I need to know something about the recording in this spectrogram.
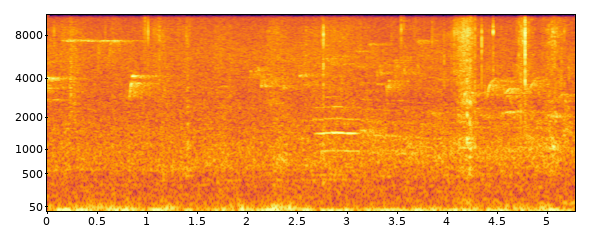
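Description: A knife slices through raw meat on a wooden board.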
